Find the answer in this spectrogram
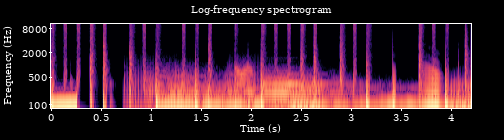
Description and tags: Attack loop 114 bpm-07
It is a one measure 4/4 drumloop at 114 bpm, created with the Waldorf Attack VSTi within Cubase SX.
The loop has a low tempo electro feel with some expressive bass sounds,
most of them having a pitch of C. The drumloop for loops 00 till 09 is
always the same. The variation is in the bass. Loops 08 and 09 contain
the drums only, where 09 is the most stripped version of the two.
Mastering (EQ, Stereo Enhancer, Multi-Band expand/compress/limit, dither, fades at start and/or end) done within Wavelab.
